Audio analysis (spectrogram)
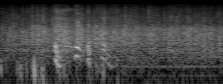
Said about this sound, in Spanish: Aplauda al Señor.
